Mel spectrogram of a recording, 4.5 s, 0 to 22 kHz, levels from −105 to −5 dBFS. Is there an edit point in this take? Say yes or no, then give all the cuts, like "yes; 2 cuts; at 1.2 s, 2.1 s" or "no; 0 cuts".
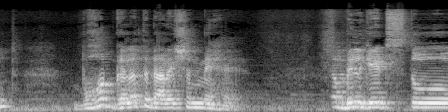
yes; 1 cut; at 3.4 s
